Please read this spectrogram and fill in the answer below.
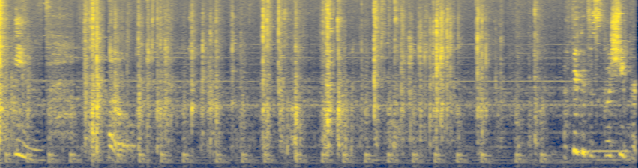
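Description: Fingers and fingernails picking, clicking and tearing at the cardboard door of an advent calendar box, a quick run of small clicks and scratches, with a little murmured speech early on.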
